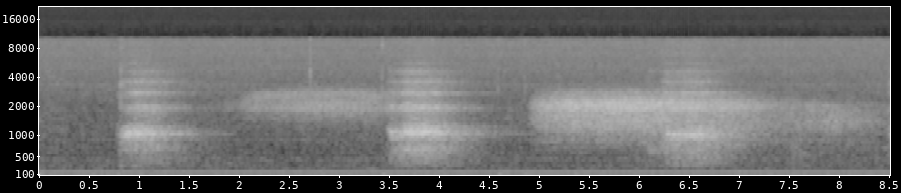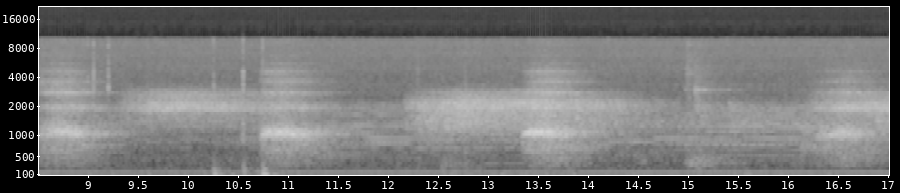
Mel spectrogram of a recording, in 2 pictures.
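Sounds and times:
steady low hum: 0.0s - 17.0s
breathy flute blows: 10.2s - 17.0s.

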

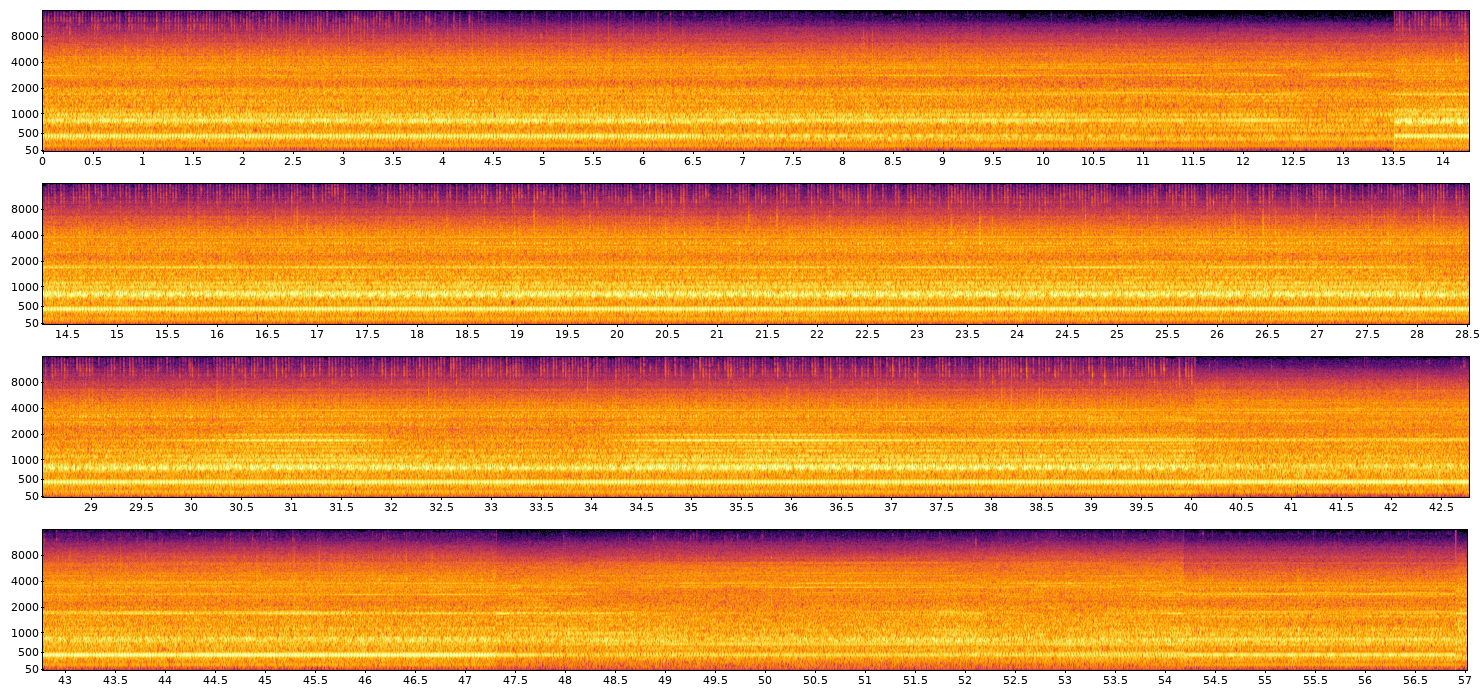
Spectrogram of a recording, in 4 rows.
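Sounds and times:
milling machine cutting metal: 13.5s - 40.2s.

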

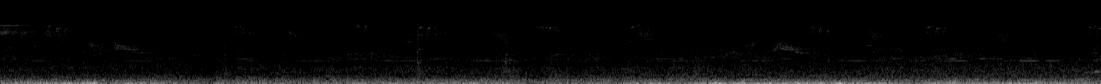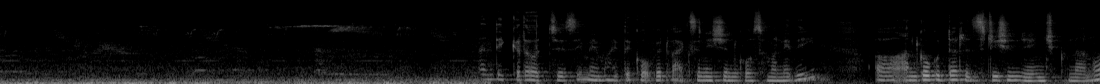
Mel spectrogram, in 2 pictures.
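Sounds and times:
birds chirping and whistling: 0.0s - 15.9s
steady low rumble: 0.0s - 16.0s.

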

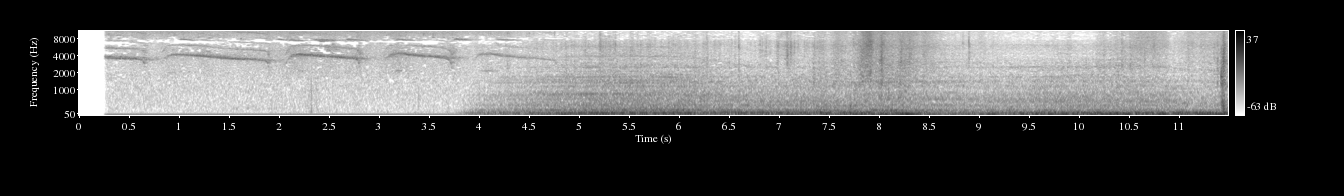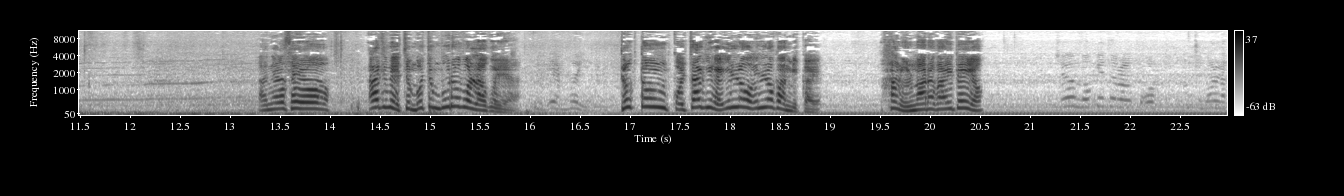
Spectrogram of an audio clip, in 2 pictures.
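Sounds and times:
high falling bird call: 0.3s - 4.9s
car road rumble from inside: 3.8s - 22.9s.

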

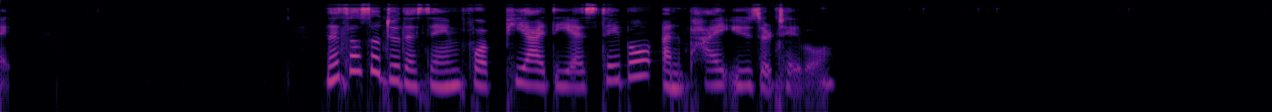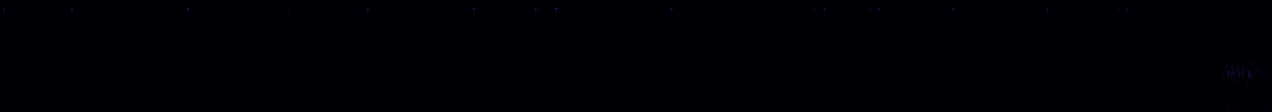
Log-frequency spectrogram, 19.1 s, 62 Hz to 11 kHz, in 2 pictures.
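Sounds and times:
computer mouse clicks: 6.8s - 7.6s, 9.5s - 10.2s, 13.0s - 13.8s, 15.6s - 18.1s.

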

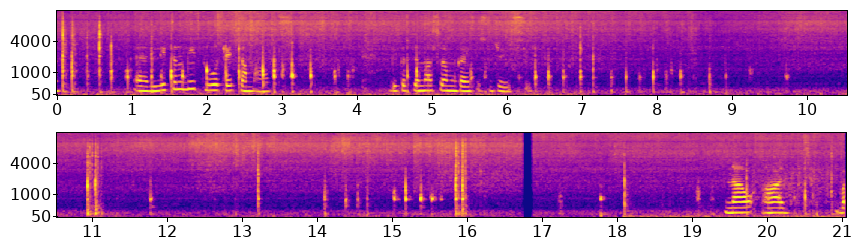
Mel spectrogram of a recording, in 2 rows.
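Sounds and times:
wooden spatula scraping and tapping: 0.0s - 9.4s, 14.2s - 16.1s, 19.1s - 21.0s
mushrooms sizzling in frying pan: 0.0s - 21.0s.

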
